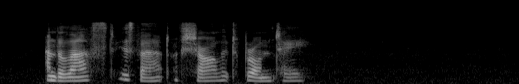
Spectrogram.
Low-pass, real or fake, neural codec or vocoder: 7.2 kHz; fake; codec, 44.1 kHz, 7.8 kbps, Pupu-Codec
